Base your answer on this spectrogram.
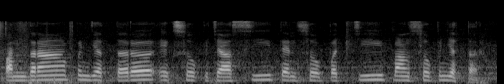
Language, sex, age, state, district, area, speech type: Punjabi, female, 45-60, Punjab, Bathinda, urban, spontaneous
